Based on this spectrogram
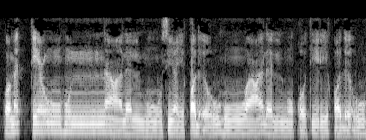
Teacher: الدال هنا ساكنه وليست مفتوحه مثل حفص. كذلك وعلى المقتر قدره في الموضعين سكنها فتصير هكذا ومتعوهن على الموسع قدره وعلى المقتر قدره متاعا بالمعروف حقا على المحسنين. · Term: التسكين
